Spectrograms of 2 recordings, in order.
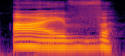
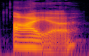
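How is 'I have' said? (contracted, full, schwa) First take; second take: contracted; schwa. First: The word 'have' shrinks to a 'v' sound. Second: The word 'have' becomes a schwa. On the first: The speaker calls it right. "It does change, but to I've" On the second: The speaker calls it wrong. "you don't change I have to I'ya"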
